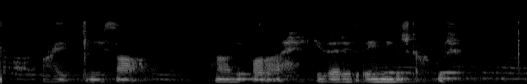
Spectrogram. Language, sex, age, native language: Icelandic, male, 18-19, Portuguese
